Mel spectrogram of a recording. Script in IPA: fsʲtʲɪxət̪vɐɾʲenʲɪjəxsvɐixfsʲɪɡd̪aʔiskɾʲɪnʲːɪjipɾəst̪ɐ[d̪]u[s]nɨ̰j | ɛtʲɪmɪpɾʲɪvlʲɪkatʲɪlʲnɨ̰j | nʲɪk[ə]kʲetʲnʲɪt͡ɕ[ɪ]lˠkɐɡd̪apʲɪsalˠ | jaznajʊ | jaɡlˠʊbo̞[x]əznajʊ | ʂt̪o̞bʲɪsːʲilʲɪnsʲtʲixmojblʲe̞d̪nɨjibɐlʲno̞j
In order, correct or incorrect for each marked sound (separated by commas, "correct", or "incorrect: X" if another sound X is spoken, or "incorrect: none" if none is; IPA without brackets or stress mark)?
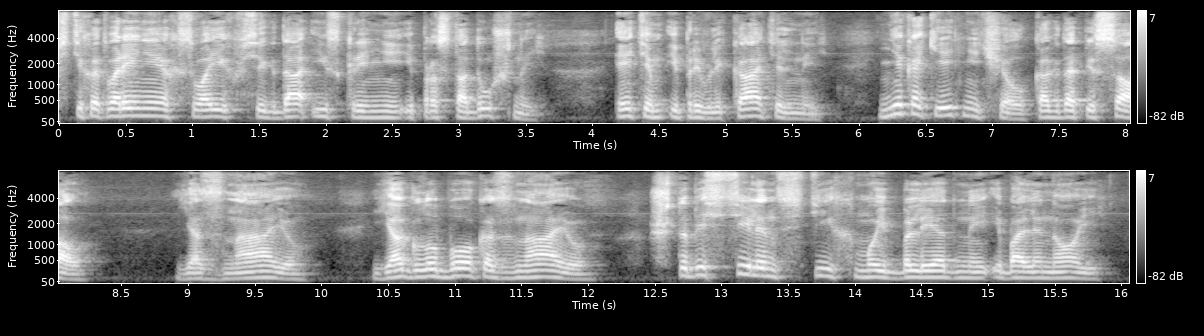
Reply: correct, incorrect: ʂ, incorrect: ɐ, correct, incorrect: k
